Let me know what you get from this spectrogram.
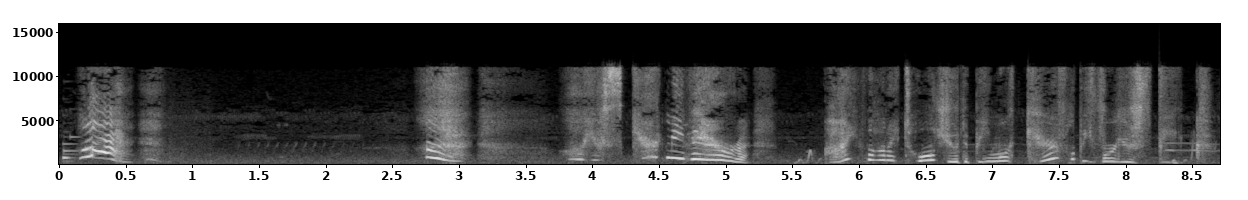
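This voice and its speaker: An actress playing a kind, cheerful young fireworks maker in a video game, speaking in a chatty, casual way. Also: female voice, extremely high pitch, very animated, slow, long pauses, noisy background, heavily acted. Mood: startled, scolding. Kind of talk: English video game voice acting.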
